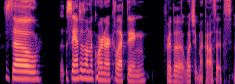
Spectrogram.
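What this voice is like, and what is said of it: Usual voice. Nothing is said of it.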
